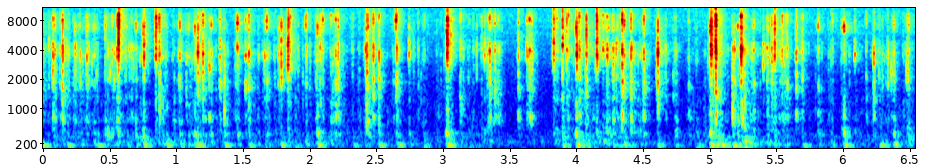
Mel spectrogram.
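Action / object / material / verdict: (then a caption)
tap / plastic computer keyboard / plastic / none. Both hands type continuously with their fingertips on a black, full-size, hollow-bodied plastic keyboard resting on a desk, likely a mechanical one. The rapid key taps make a steady stream of short, bright, dry clicks with a little low thump beneath, with no ring after each press.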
